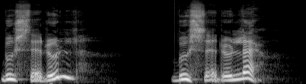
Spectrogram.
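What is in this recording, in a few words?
"bussærull, bussærullæ", Hemsedal dialect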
